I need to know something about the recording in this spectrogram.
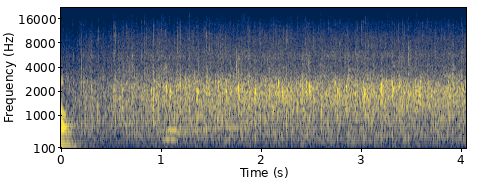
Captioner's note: audience applauding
